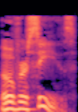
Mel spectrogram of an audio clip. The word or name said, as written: overseas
